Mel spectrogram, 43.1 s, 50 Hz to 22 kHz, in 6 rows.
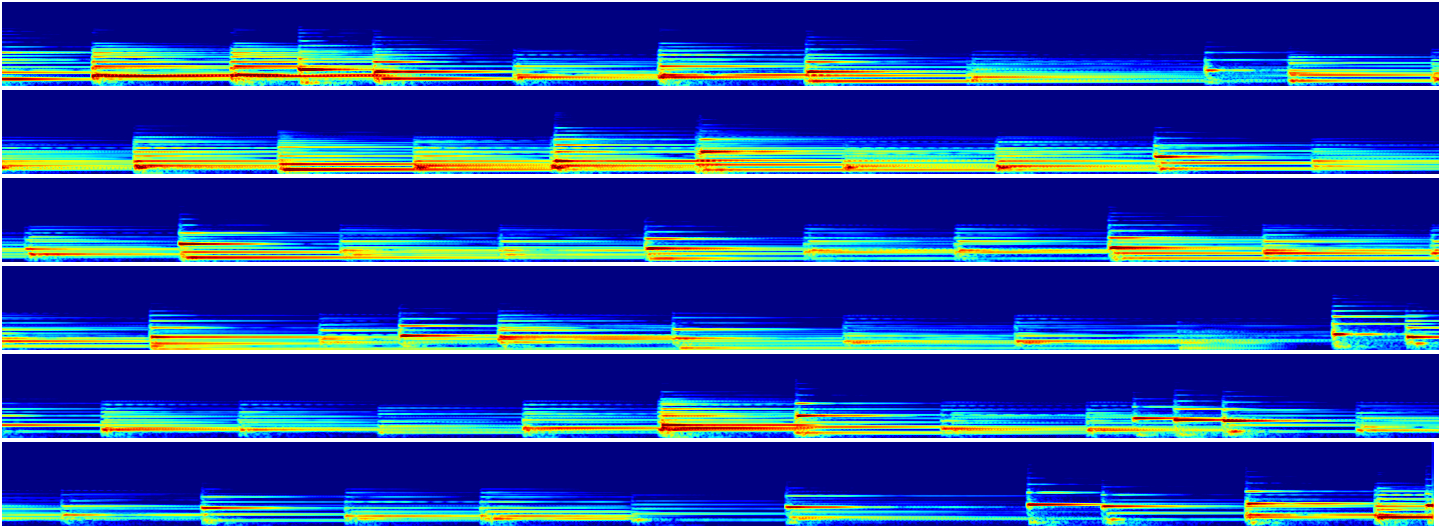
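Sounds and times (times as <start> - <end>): gentle piano music: 0.0 - 43.0.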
